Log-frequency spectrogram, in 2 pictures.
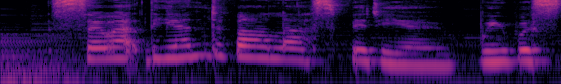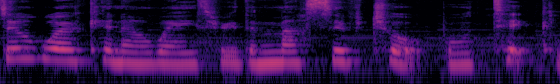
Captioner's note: voiceover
